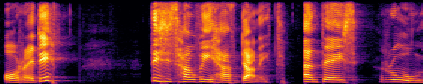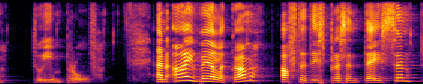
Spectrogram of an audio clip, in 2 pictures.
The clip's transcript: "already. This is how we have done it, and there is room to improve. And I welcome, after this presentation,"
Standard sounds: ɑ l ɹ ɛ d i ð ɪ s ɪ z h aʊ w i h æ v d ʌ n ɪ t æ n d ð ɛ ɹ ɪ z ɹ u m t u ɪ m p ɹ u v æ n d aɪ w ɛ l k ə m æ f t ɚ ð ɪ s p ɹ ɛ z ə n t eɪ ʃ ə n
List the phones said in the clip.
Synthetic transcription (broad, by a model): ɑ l ɹ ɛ d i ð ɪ s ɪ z h aʊ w i h æ v d ʌ n ɪ t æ n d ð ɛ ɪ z ɹ u m t u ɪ m p ɹ u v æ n aɪ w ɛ l k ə m æ f t ɚ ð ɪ s p ɹ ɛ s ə n t eɪ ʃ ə n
